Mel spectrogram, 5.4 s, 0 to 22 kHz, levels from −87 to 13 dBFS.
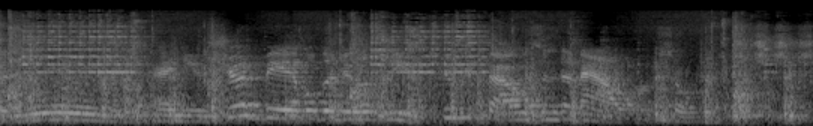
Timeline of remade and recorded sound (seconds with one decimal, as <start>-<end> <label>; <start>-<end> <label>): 0.0-2.5 recorded; 2.5-4.9 remade; 4.9-5.4 recorded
